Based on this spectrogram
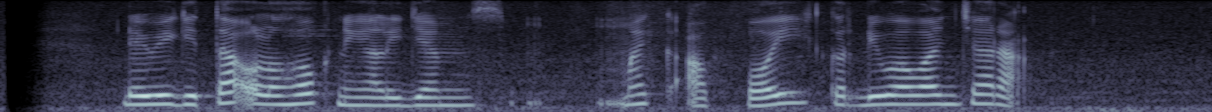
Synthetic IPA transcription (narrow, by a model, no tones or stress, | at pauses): dɛwiɡit̪aʔɔlɔɦɔkniŋalid͡ʒams | majka̰pɔjkɨrdiwawaɲt͡ʃaɾa̰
